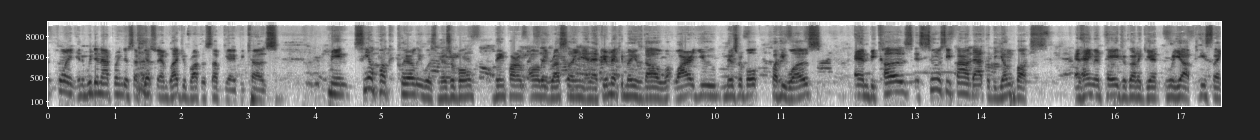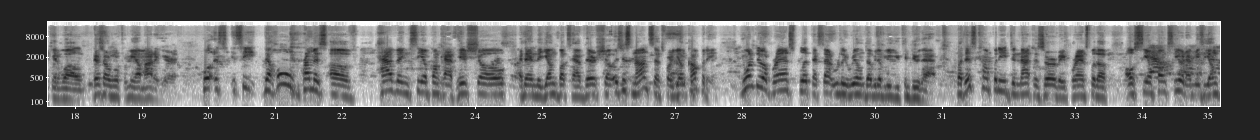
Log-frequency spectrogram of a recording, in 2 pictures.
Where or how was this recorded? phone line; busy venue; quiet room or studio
busy venue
